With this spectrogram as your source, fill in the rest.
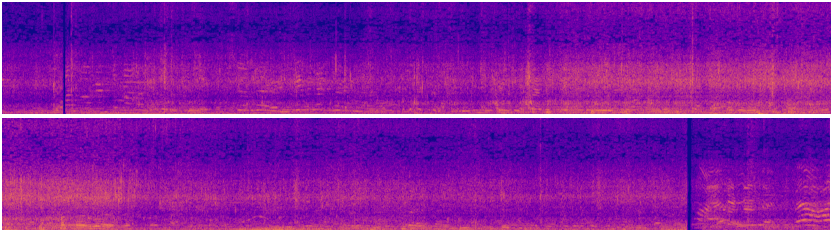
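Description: Steady splashing in a hotel swimming pool on a morning, mixed with children playing and people talking throughout at close range.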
